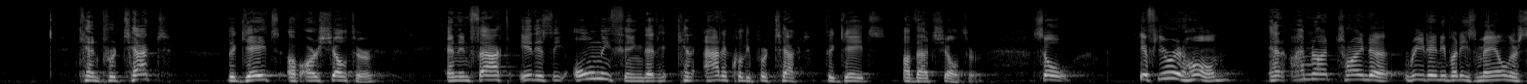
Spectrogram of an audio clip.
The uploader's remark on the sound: Delivered 28 June 2021 at Grace Church of La Verne . Delivered 28 June 2021 at Grace Church of La Verne .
